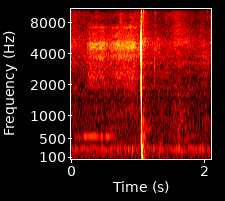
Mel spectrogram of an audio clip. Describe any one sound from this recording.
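A game menu opens with a short click.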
